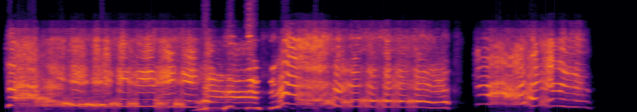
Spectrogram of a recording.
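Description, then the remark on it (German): A person imitates a schoolboy's loud, honking laugh that sounds almost like a goose, delivered in three long, strained bursts separated by brief gaps. “Und sein Lachen hört sich ungefähr so an.”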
